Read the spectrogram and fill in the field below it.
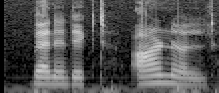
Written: benedict arnold

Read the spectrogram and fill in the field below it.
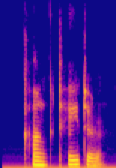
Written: cunctator

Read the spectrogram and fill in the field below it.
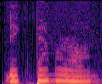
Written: nychthemeron

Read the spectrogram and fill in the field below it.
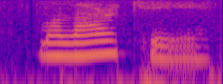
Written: malarkey

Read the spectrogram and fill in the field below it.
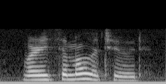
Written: verisimilitude

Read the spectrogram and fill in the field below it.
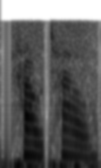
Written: kowtow

